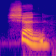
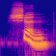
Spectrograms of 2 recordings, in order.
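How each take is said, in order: First: The ending is said as one syllable. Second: The same.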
